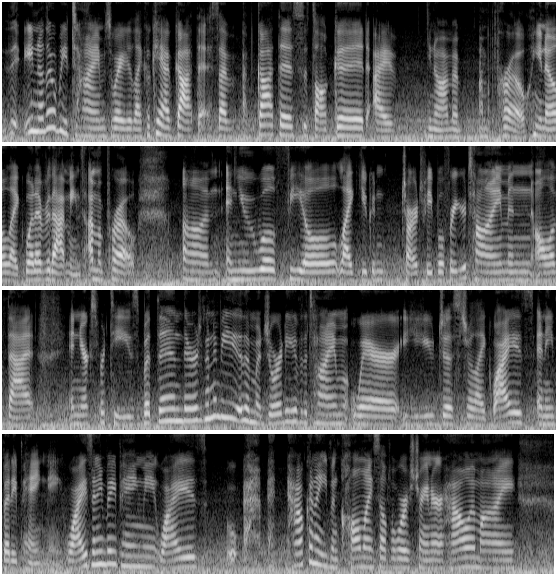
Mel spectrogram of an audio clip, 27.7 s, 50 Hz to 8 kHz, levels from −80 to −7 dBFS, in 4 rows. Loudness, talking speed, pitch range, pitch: -24 LUFS, 210 wpm, 160-205 Hz, 180 Hz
